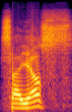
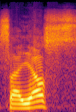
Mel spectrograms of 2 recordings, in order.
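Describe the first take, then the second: Both takes have the same delivery.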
